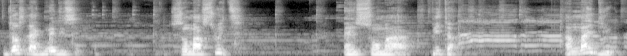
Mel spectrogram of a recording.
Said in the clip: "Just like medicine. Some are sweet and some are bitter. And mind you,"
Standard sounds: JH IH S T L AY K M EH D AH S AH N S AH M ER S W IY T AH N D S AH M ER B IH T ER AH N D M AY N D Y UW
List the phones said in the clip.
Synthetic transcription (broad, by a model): JH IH S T L AY K M EH D AH S AH N S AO M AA S W IY T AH N S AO M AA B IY T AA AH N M M AY D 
